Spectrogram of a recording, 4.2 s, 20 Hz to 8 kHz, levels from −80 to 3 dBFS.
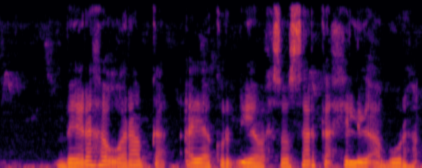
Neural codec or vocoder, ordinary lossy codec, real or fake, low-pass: none; none; real; none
